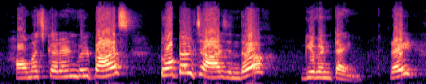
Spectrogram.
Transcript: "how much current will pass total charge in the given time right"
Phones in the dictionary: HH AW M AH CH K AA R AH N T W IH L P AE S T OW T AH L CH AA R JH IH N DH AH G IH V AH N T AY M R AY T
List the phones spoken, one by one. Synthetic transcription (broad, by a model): HH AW M AH CH K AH R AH N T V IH L P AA S T OW T AH L CH AA R JH IH N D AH G IH V AH N T AY M R AY T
